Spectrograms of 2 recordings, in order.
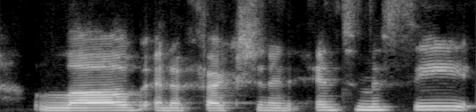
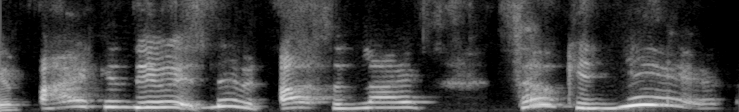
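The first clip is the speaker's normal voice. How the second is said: much higher, upbeat pep-talk voice; high-pitched mock inspirational speaker, stretching the last words; beaming motivational speaker; 11 semitones higher than usual. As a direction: say it through a big old smile, pitched way up. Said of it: "say all that stuff with a big old smile".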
